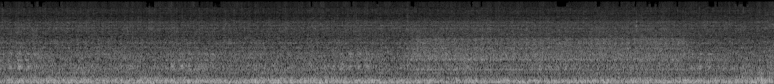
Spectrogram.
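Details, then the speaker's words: 2001 Chevy Suburban at idle after DIY AC compressor replacement, during refrigerant charging: the compressor clutch clicks in with an added hum for only about 3 seconds, then drops out. Short cycling from low refrigerant charge. "it's going to happen again in a second there it is and it stays engaged only for about 3 seconds and it stays off for about"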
